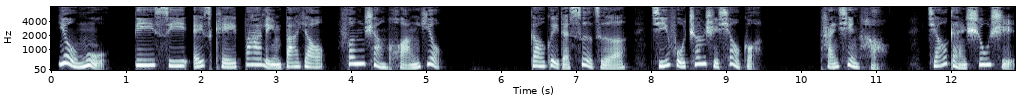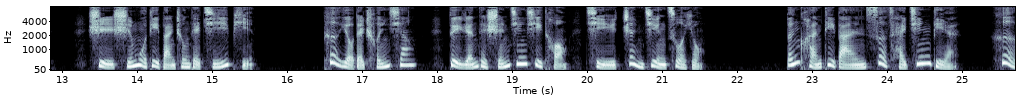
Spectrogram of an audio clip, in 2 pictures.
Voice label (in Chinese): 女-广告-多层地板简介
